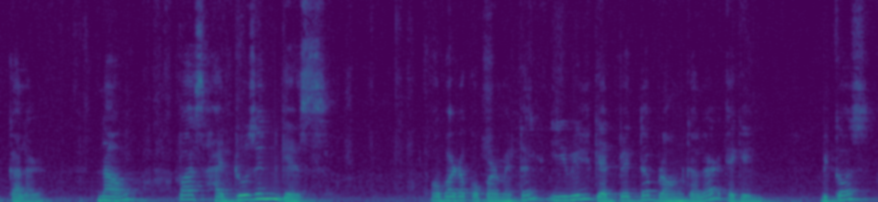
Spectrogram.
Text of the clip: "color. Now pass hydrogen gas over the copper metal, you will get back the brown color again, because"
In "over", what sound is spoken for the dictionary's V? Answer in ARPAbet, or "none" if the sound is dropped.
B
